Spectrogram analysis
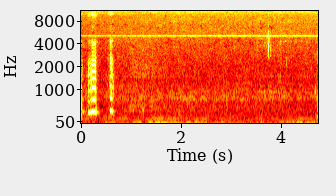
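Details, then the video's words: House cat quacking in reply to coughing: two brief, nasal, harmonic calls in quick succession at the start, then near silence in a quiet room with faint clicks. "When I cough, my cat quacks Когда я кашляю, мой кот квакает"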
